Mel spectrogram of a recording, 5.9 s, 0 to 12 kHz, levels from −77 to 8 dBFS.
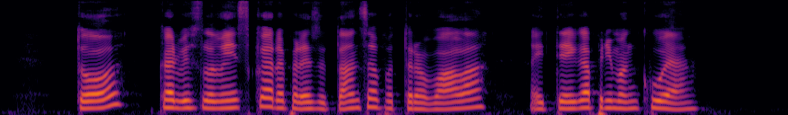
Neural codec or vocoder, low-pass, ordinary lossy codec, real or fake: codec, 24 kHz, 3.1 kbps, DualCodec; none; none; fake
